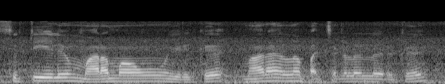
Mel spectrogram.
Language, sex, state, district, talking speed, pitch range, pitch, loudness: Tamil, male, Tamil Nadu, Nilgiris, 95 wpm, 125-155 Hz, 135 Hz, -17 LUFS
